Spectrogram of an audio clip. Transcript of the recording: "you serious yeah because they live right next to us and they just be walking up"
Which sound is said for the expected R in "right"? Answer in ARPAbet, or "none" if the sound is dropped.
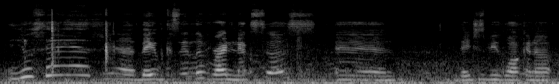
R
